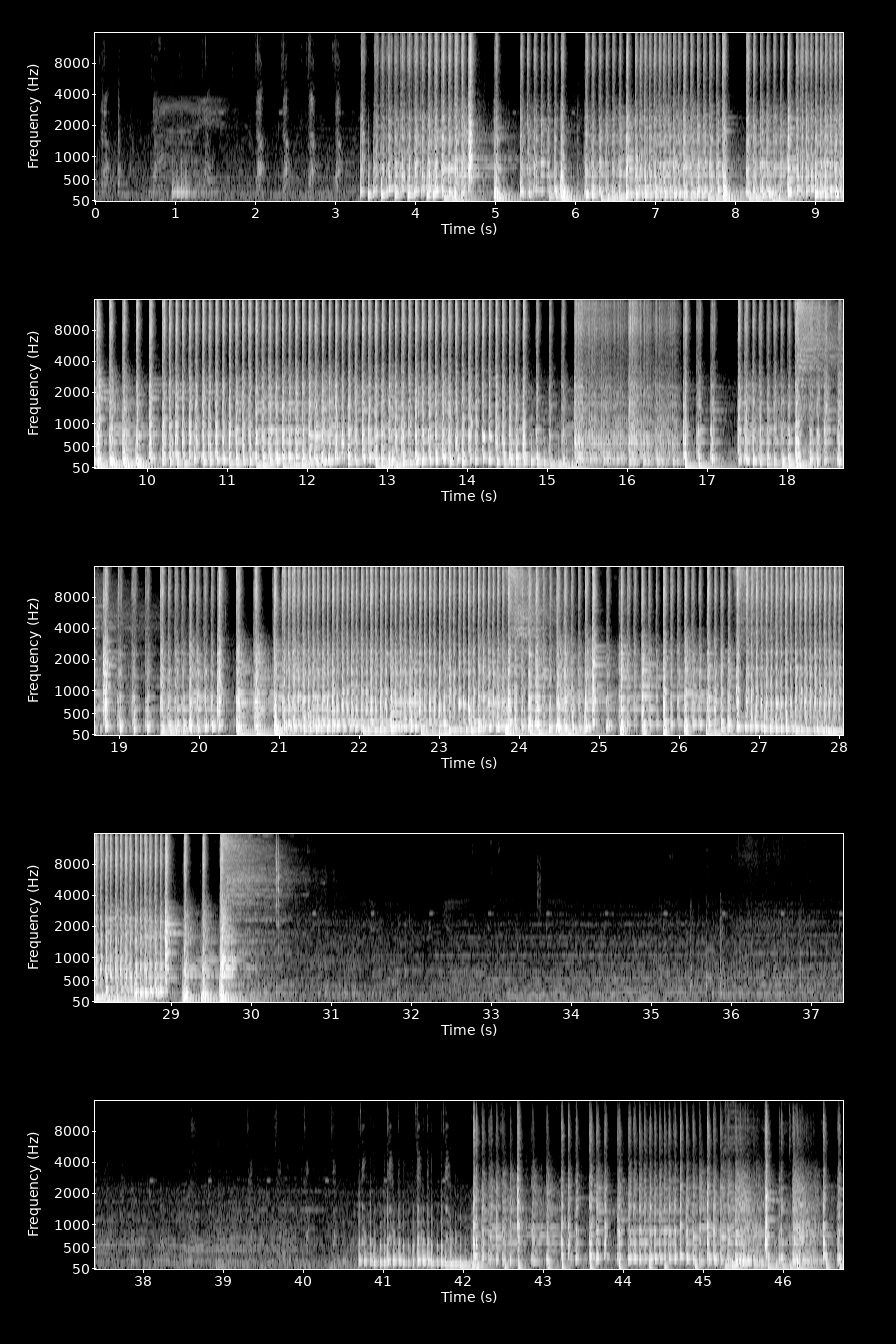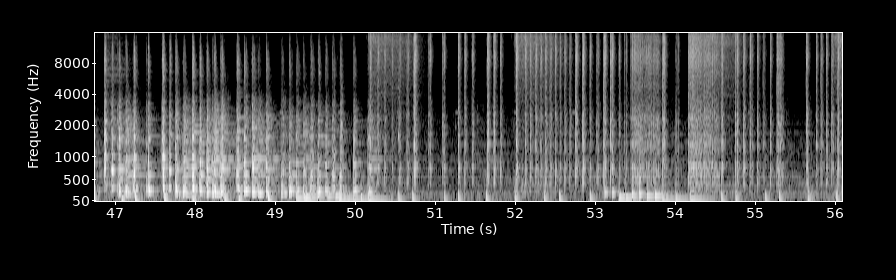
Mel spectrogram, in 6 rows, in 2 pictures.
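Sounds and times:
marching drumline playing: 3.3s - 30.8s, 39.6s - 56.0s.

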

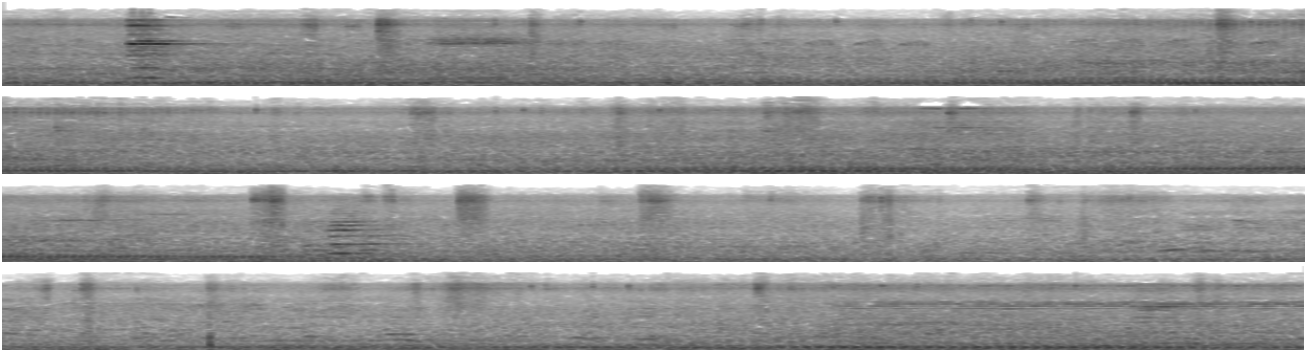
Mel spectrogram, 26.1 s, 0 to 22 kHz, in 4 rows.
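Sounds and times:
road traffic rumble: 0.0s - 26.0s.

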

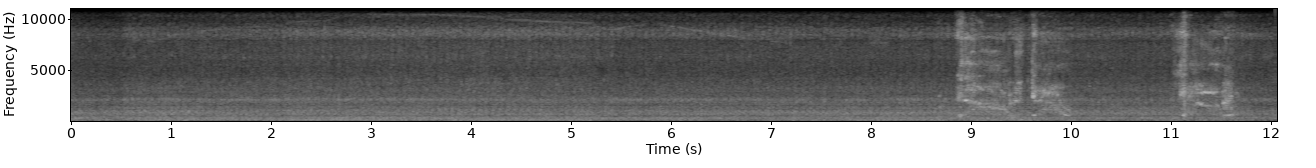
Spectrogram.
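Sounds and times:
truck diesel engine drone: 0.0s - 12.0s
tyre and road noise: 0.0s - 12.0s.

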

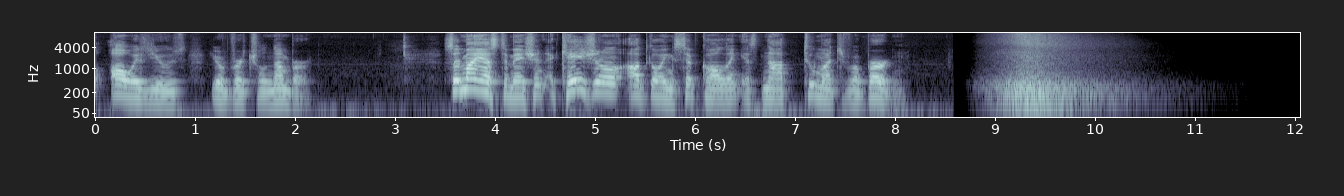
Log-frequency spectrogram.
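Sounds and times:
whoosh: 8.8s - 11.0s.

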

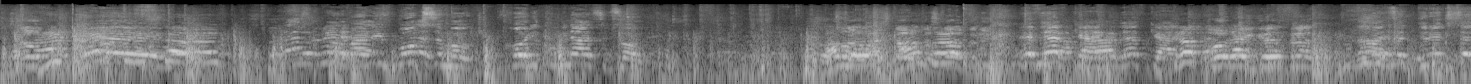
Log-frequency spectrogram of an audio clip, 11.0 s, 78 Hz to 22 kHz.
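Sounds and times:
men shouting: 0.0s - 2.9s.

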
